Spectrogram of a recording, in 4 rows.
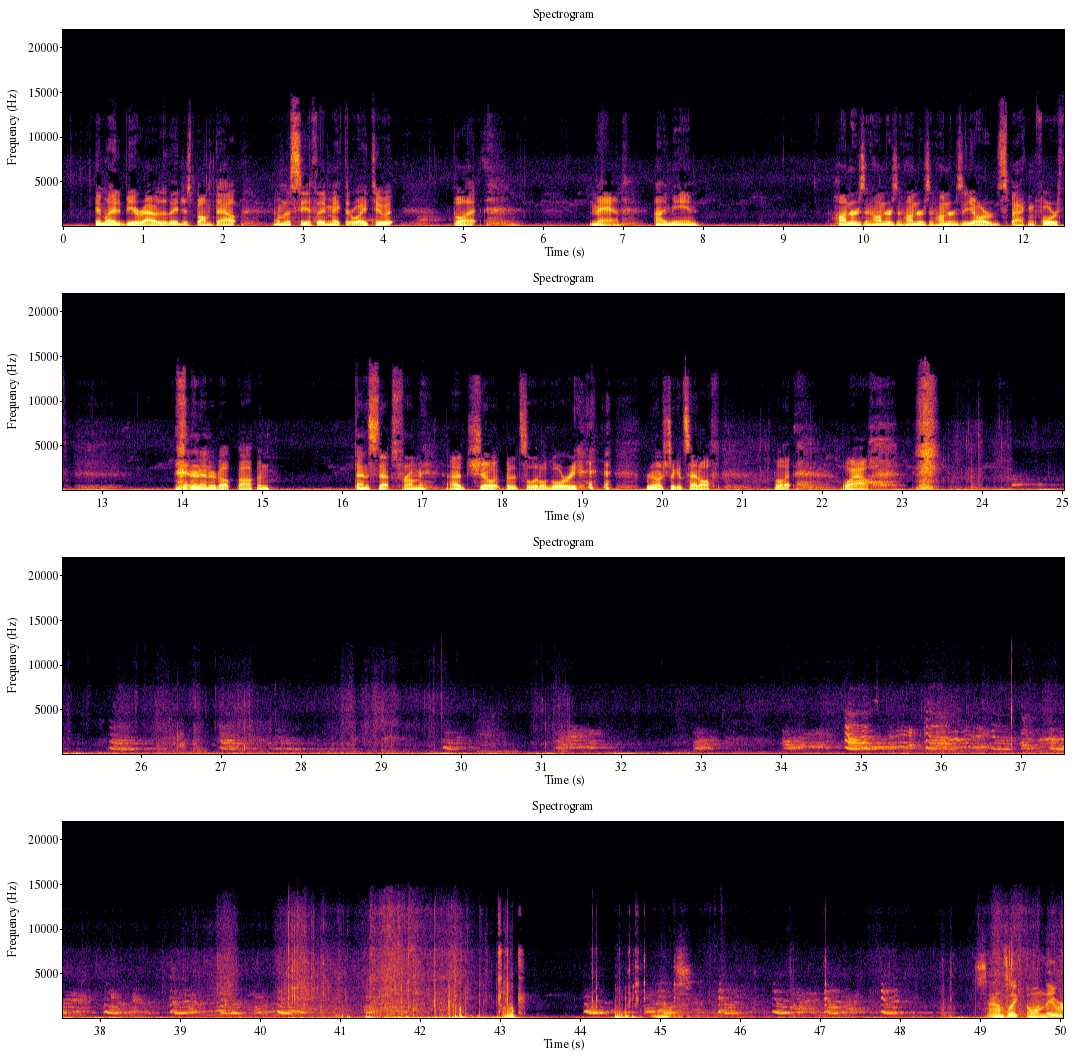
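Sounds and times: beagles baying: 0:03.6 - 0:06.2, 0:24.2 - 0:41.7, 0:43.9 - 0:50.0.

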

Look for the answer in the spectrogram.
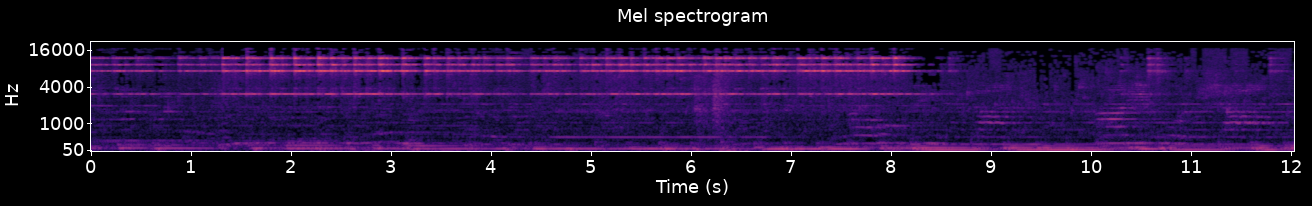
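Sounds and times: bell rung rapidly: 0:00.0 - 0:08.7.

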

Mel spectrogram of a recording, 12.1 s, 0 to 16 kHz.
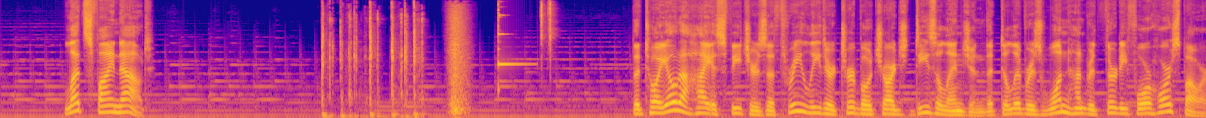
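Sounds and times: soft background music: 0:00.0 - 0:12.0
short swish: 0:04.4 - 0:04.8.

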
